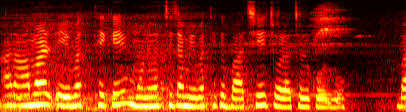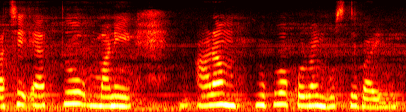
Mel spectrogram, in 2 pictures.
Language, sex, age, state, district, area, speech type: Bengali, female, 30-45, West Bengal, Birbhum, urban, spontaneous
